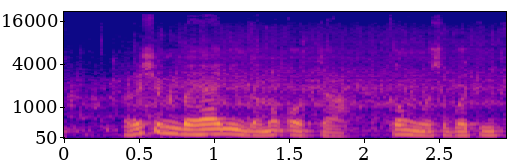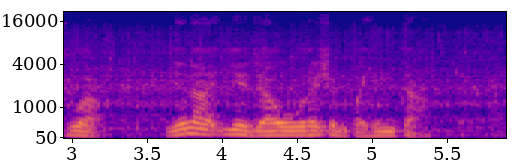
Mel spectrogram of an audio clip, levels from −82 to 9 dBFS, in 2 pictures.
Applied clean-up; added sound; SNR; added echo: none; Toilet flush; 19 dB; none.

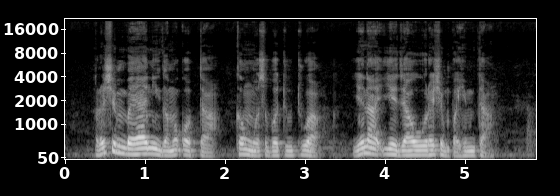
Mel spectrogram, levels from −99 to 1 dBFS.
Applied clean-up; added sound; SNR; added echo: none; none; none; none.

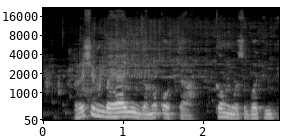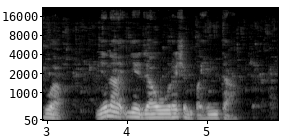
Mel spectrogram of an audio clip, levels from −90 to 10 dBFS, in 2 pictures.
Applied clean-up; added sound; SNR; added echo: classical method log-MMSE.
